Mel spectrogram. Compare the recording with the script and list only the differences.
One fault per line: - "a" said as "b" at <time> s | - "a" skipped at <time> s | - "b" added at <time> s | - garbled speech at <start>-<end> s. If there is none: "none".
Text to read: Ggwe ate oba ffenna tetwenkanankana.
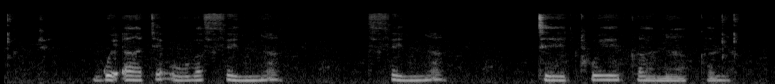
- "ffenna" added at 3.7 s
